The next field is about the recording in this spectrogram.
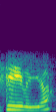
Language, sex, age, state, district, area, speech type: Urdu, female, 18-30, Uttar Pradesh, Balrampur, rural, conversation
